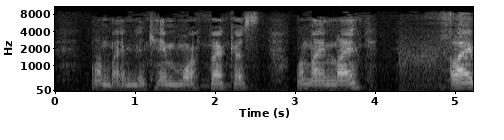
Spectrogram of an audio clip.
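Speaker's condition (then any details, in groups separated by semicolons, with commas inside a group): Amyotrophic lateral sclerosis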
